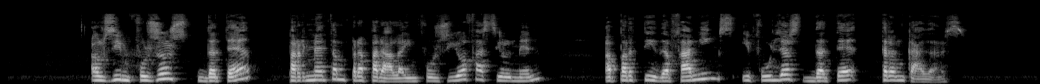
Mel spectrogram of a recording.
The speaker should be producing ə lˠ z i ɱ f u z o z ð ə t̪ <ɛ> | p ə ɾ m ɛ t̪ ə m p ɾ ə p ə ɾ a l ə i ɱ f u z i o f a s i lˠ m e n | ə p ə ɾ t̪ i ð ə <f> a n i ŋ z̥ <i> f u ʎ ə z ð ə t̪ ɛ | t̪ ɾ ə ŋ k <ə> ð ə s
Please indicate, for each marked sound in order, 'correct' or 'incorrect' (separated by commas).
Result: correct, correct, correct, incorrect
